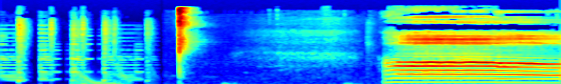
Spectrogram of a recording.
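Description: A single sharp, close slap cracks out after a few short tonal bursts. A brief quiet follows, then a loud, steady buzzing tone takes over to the end.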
